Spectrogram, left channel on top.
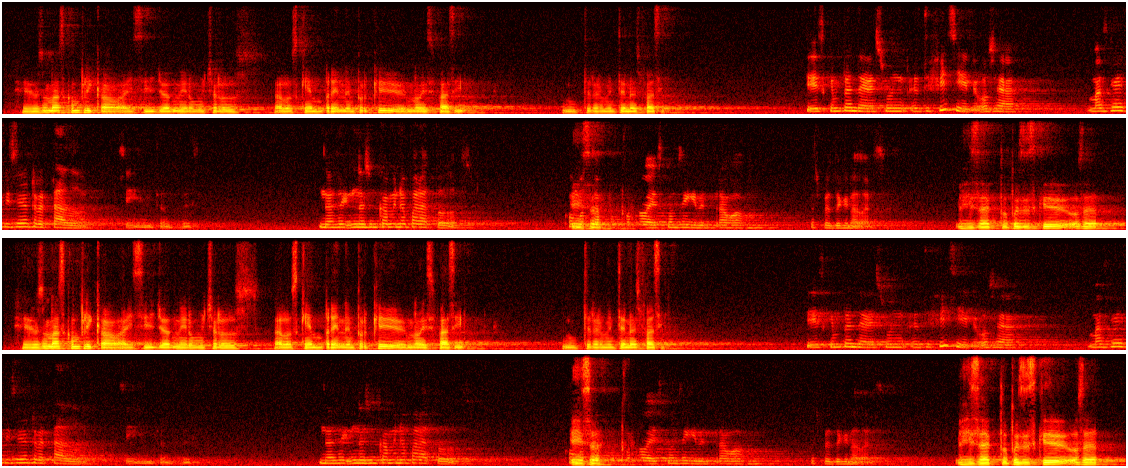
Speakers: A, on the right; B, on the left.
A: eso es más complicado. Ahí sí yo admiro mucho a los, a los que emprenden porque no es fácil. Literalmente no es fácil.
B: Si es que emprender es un, es difícil, o sea, más que difícil, retador, ¿sí? Entonces, no es, no es un camino para todos, como
A: Exacto,
B: tampoco lo es conseguir el trabajo después de graduarse.
A: exacto, pues es que, o sea,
